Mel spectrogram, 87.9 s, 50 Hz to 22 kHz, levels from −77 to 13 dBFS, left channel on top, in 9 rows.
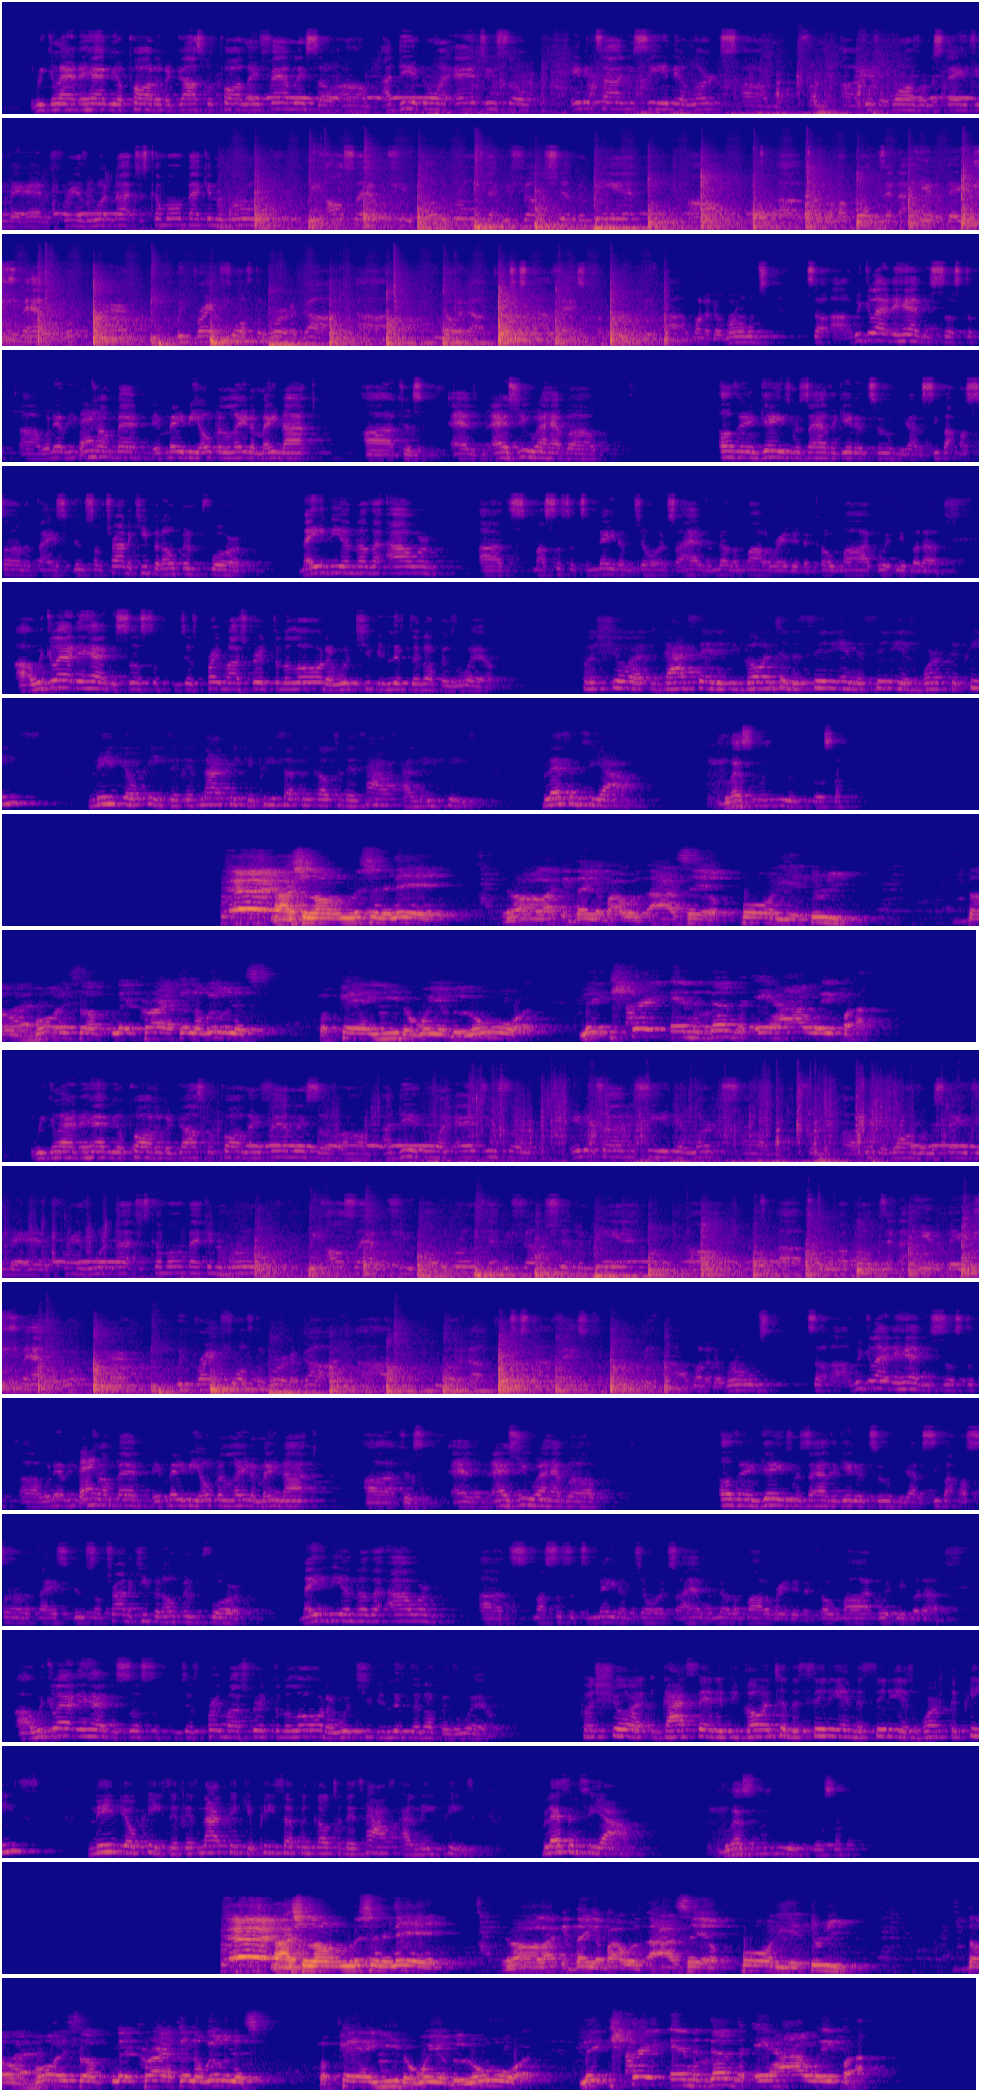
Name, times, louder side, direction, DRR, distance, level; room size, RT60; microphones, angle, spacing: voice 1, 0.3-5.3 5.7-12.4 12.8-16.1 16.6-17.1 17.5-20.8 21.3-23.5 23.8-27.2 27.6-32.3 32.9-35.3 36.5-41.5 42.0-43.4 43.8-53.8 65.7-66.9, left 2 dB, 30° left, 6 dB, 1.1 m, -42 dB
Bird, 1.2-19.0 19.2-19.6, right 2 dB, 85° right, 1.5 m, -45 dB
sound 1, 11.9-26.2, left 2 dB, 65° left, 1.1 m, -34 dB
voice 2, 30.1-30.7 54.6-58.9 59.5-63.3 64.0-64.9, right 2 dB, 60° right, 4 dB, 1.6 m, -39 dB
voice 3, 70.6-72.8 73.1-76.8 77.2-77.3 77.9-80.8 81.3-83.5 83.9-86.8, right 2 dB, 35° right, 5 dB, 0.8 m, -28 dB
19.0 x 6.9 x 5.4 m, 0.78 s
head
